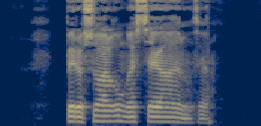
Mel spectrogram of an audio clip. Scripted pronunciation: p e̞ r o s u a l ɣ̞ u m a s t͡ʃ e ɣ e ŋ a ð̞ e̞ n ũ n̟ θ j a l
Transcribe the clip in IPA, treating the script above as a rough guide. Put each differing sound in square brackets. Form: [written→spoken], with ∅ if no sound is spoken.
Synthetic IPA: p e̞ [r→ɾ] o s [u→o] a l ɣ̞ u [m→ŋ] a s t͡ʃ e ɣ [e→a] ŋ a ð̞ e̞ n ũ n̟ θ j a [l→ɾ]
